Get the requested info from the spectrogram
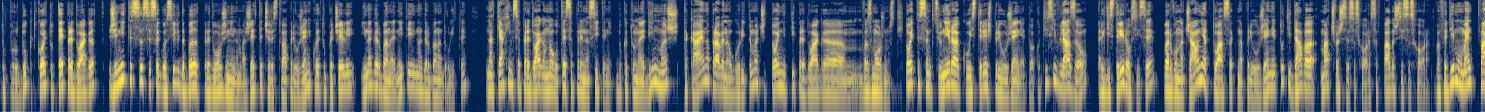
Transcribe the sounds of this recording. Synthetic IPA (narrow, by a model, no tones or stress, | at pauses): t̪opɾod̪ukt̪kɔjt̪ot̪ɛpɾɛd̪lˠaɡət̪ | ʒɛnit̪ɛsəsɛsɐɡlˠɐsilid̪ɐbɤd̪ət̪̚pɾɛd̪lˠɔʒɛninɐmɐ̰ʒɛt̪ɛt͡ʃɾɛst̪ovapɾilˠoʒɛniɛkoɛt̪opɛt͡ʃɛliːnɐɡɐɾbənɐɛ̰d̪nit̪ɛinɐɡɐɾbɤnɐd̪ɾṵɡ̟it̪ɛ | nɐt̪ʲjaximsɛpɾɛd̪lˠaɡəmnɔɡʊt̪ɛsəpɾɛnɐsit̪ɛnḭd̪okɐt̪ɔnɐɛd̪inmɤʃt̪ɐkaɛnɐpɾavɛnɐ̰lˠɡoɾit̪mət͡ʃɛt̪ɔjnɛt̪ipɾɛd̪lˠaɡəvɐzmɔʒnost̪i̥t̪ɔjt̪ɛsɐŋkt̪sioniɾəːkoist̪ɾiɛʃpɾilˠoʒɛnḭɛt̪oɐkot̪isivlʲazəlˠ | ɾɛɡist̪ɾiɾəlˠsisɛpəɾvonɐt͡ʃalˠnijət̪plˠasəknɐpɾilˠoʒɛniɛt̪ot̪id̪avəmat͡ʃvəʃsɛsɐsxɔ̰ɾə̰sɐfpad̪əʃsisɐsxɔ̰ɾə̰vɐfɛd̪inmomɛnt̪ːva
